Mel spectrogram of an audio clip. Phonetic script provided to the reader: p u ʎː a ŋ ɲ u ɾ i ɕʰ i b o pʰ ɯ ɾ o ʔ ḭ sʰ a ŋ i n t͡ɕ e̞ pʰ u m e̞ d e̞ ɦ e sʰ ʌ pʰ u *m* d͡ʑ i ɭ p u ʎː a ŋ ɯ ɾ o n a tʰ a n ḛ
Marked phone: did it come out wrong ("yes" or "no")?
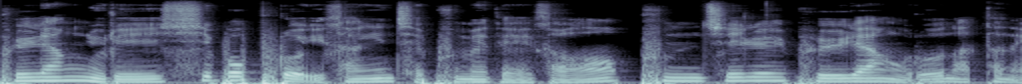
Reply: no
